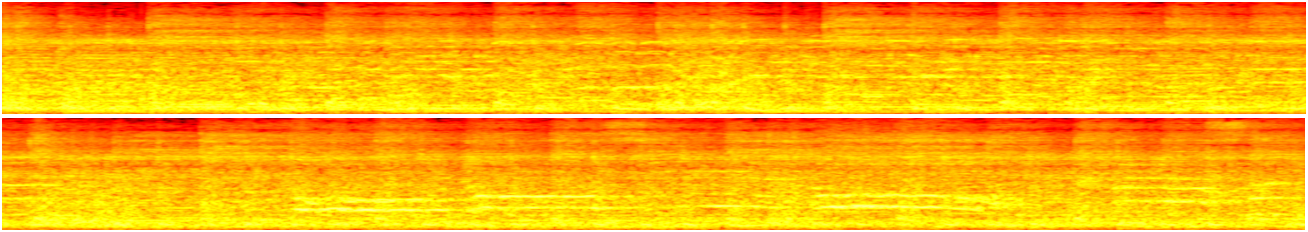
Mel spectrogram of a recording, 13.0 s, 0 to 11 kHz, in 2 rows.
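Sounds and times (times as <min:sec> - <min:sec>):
distorted electric guitars: 0:00.0 - 0:13.0
heavy metal band playing live: 0:00.0 - 0:13.0
person singing: 0:07.9 - 0:13.0.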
